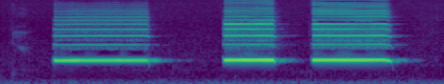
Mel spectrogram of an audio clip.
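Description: Three clear, steady high C notes from a recorder, the first held about a second, then a short one and a longer one, alone against faint background hiss.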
